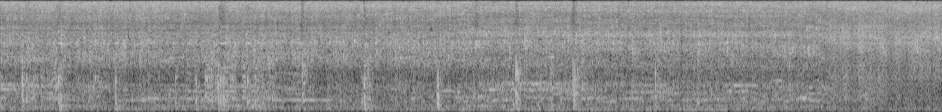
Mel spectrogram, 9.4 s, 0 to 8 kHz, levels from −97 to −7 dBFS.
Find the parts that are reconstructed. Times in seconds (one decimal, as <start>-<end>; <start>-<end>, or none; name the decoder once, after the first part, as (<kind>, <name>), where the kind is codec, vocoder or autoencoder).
8.3-9.4 (autoencoder, DAC-VAE)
